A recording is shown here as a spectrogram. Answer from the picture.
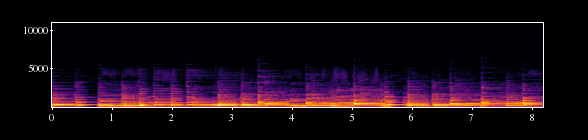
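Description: Acoustic grand piano played solo in jazz style, with both hands sounding chords and moving lines. A brief gap comes under a second in, then the playing continues.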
